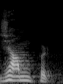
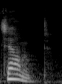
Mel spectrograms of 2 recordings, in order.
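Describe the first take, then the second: First: The ending is not a t sound. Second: The ending is a t sound. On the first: The speaker calls it wrong. "not jumped" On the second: The speaker calls it right. "Ed should be pronounced as t sound"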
